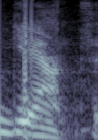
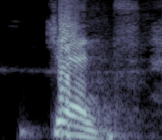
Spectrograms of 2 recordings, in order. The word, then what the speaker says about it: Gent: Okay, okay, Gant, it sounds like. Gant. Gent, Gent, G-E-N-T.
